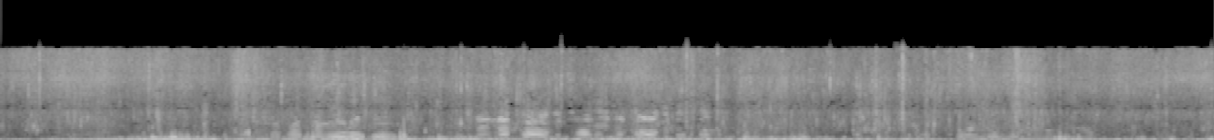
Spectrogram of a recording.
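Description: Feet slosh and squelch through shallow muddy water.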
